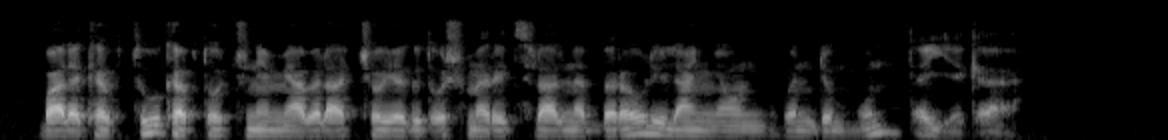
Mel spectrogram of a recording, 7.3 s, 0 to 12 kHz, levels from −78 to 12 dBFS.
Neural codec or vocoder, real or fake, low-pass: none; real; 7.2 kHz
